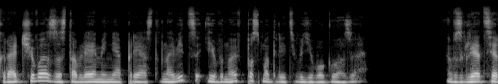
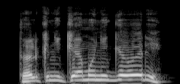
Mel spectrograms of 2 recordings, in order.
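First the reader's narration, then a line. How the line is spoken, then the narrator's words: Snorting. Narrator (Russian): фыркнул он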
